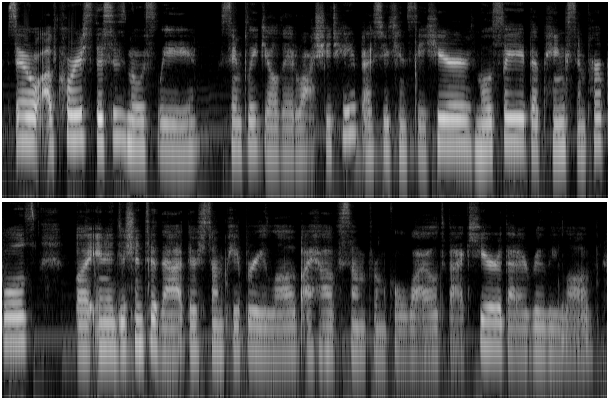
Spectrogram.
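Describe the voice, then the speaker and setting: Casual vlog host, female, low register with vocal fry, short of breath, chatty and meandering, soft guitar underneath. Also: fairly even intonation, normal speed. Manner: chatty and informal, meandering with asides. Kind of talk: casual chat showing a craft collection.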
